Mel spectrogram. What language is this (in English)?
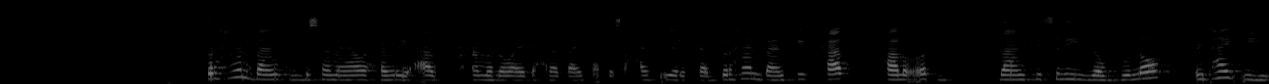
Tigrinya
